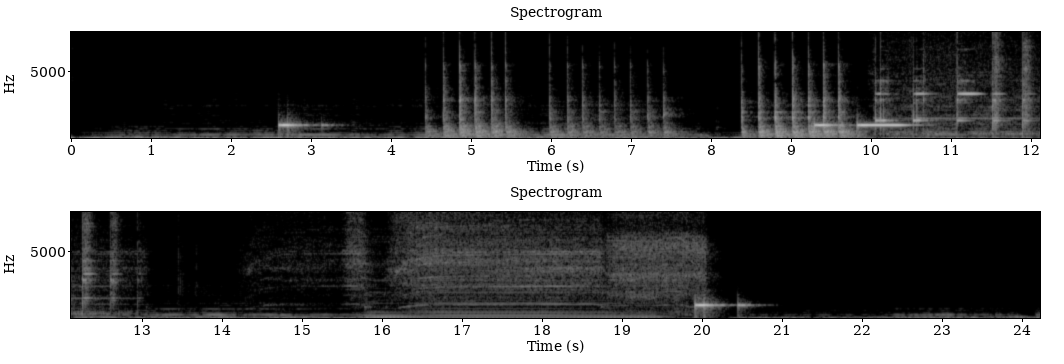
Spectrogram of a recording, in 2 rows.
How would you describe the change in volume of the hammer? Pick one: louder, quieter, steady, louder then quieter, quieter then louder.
quieter then louder.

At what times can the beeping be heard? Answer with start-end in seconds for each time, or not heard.
2.5-3.1, 9.2-10.2, 19.9-20.5.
